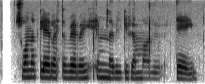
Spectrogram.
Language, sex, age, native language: Icelandic, female, 11, Icelandic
